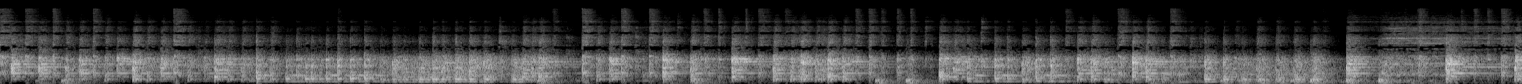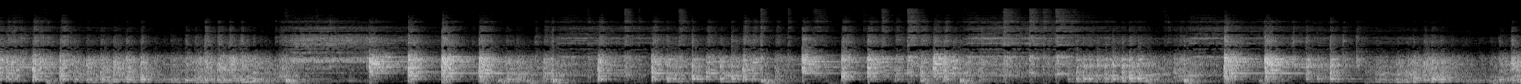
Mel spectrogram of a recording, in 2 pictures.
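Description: Acoustic drum kit played continuously at a fast, driving pace: bass drum, snare hits and rolls, with cymbals.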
